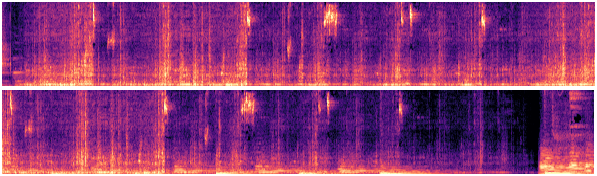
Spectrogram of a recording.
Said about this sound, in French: Mais reste qu'encore aujourd'hui, on désigne cette sorte de pompe par le nom de vis d'Archimède. Vous avez d'ailleurs entendu la version électrique et contemporaine de cette vis en introduction, mais à l'époque, elle devait plutôt sonner comme ceci.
